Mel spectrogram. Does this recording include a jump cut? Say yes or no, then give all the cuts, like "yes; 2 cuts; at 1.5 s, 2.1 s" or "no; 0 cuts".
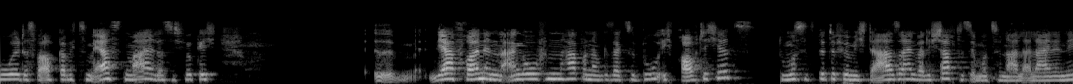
no; 0 cuts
